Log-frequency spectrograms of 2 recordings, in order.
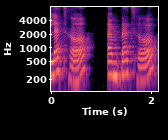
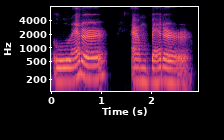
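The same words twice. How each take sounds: First: Slow letter and better with crisp T, no final R; British T, silent R. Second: Slow letter and better as "ledder", "bedder", strong R; American rolled R. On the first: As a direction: end letter and better in "tuh". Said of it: "So in British". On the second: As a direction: roll through letter and better with flapped T. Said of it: "because they roll their L R T". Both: Shown as a demonstration.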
